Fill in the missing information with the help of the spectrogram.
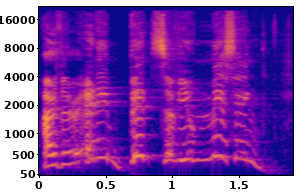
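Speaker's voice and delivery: very high, loud mother's wail; anxious high-pitched calling; frantic cry. A narrator's reading. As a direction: cry out in worry to your child. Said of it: "cried Missus Teavee".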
